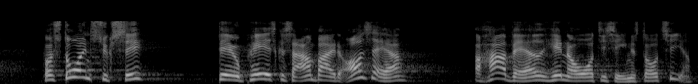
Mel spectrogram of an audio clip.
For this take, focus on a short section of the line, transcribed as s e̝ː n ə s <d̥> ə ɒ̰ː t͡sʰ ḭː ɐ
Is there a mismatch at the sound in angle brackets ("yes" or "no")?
no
